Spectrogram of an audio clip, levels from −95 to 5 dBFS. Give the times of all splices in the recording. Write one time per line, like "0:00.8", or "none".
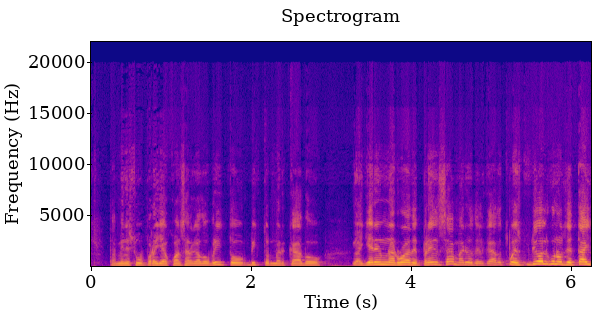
0:03.3
0:05.2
